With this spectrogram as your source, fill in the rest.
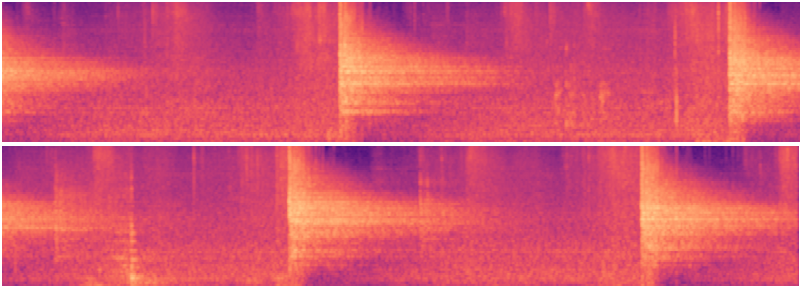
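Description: Wooden staffs clack sharply together, echoing loudly through a large hall.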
